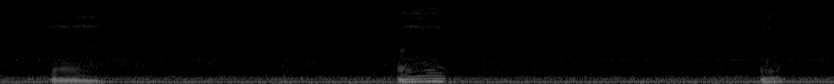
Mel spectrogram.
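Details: Chihuahua asleep and snoring, three deep rasping snores spaced about three to four seconds apart, each lasting under half a second, over a constant low hum in an otherwise quiet room.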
